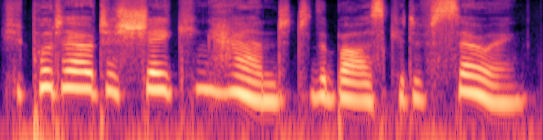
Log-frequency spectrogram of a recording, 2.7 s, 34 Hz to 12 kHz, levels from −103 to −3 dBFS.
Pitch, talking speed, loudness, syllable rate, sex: 230 Hz, 245 wpm, -16 LUFS, 5.4 syllables/s, female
